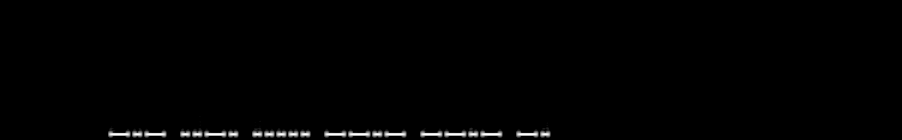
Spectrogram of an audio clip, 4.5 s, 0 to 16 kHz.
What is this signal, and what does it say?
Morse code, heard as a keyed tone, about 38 wpm, 700 Hz. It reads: KF5QQN
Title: USA Call Signs - 6 Characters - 40wpm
